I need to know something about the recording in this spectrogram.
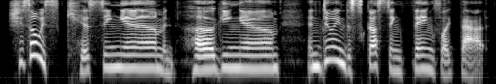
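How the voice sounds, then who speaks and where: Woman reading as an indignant, bossy big sister, clear-voiced. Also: medium pitch, dry recording, studio quality, close to an everyday voice. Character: indignant eight-year-old girl, jealous bossy big sister.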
